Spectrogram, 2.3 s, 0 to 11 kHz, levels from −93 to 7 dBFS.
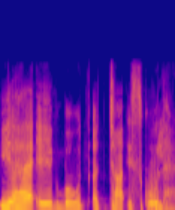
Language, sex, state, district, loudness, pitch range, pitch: Hindi, female, Uttar Pradesh, Saharanpur, -14 LUFS, 225-250 Hz, 235 Hz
